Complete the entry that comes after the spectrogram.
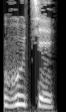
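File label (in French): "routier", French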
